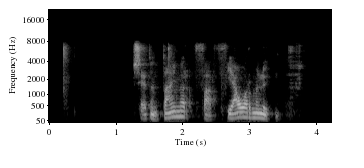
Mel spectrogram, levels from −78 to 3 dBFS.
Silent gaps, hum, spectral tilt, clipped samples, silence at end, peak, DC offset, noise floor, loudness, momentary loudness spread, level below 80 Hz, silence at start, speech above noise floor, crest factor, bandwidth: 0.96-1.01 s, 1.15-1.24 s; none; -3.5 dB/octave; under 0.1%; 0.45 s; -8 dBFS; under 0.1%; -87 dBFS; -27 LUFS; 20 LU; -68 dBFS; 0.2 s; 58 dB; 22 dB; 8.4 kHz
